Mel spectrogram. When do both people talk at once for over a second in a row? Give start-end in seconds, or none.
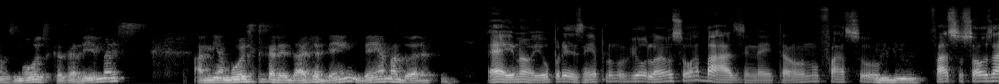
none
